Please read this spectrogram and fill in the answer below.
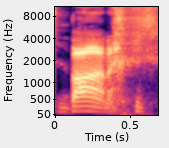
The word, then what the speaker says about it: Bonin: Bonin? How do you say it? Is it Bonin? – Bonin. – I've heard people say it a bunch of different ways. Chase. – It's Bonin. Yeah.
